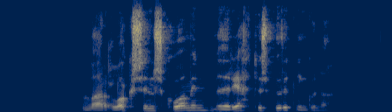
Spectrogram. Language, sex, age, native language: Icelandic, male, 20-29, Icelandic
